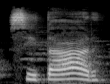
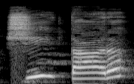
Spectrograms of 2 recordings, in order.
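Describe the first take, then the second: First: Said in the usual way. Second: "सितार" in slow separate syllables; sounded out. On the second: Shown as a demonstration. Teacher revises short vowel words, sounded out slowly. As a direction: stretch out each sound of "सितार".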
